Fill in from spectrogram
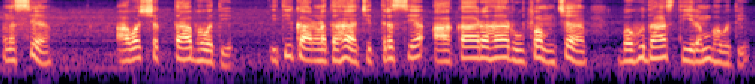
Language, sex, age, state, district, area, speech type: Sanskrit, male, 18-30, Maharashtra, Solapur, rural, spontaneous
